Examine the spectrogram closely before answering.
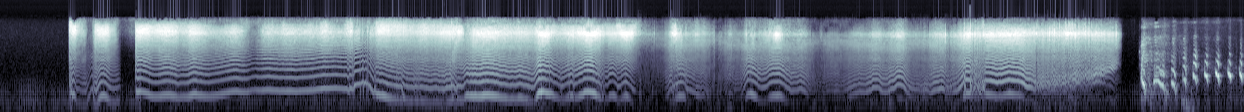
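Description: A very long human fart of about twenty seconds: a pitched tone that wavers up and down, breaking off briefly a few times. It ends in a quick run of short sputtering pops, about five a second.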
